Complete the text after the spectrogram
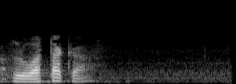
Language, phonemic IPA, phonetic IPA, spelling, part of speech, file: Pashto, /al.wa.tə.ka/, [äl.wä.t̪ə́.kä], الوتکه, noun, Ps-الوتکه.oga
- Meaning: airplane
